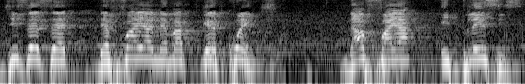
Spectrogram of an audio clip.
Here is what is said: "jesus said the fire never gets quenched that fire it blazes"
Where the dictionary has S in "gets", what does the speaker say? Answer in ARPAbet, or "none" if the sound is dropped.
none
